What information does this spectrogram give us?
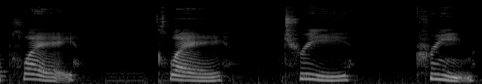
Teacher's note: so play clay tree cream all of those they become devoiced instead of actually turning your voice on your voice doesn't come on until you say the vowel · sounds a little bit more like a sonorant than an obstrunt the liquids can be devoiced after voiceless stops so play clay tree cream all of those they become devoiced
